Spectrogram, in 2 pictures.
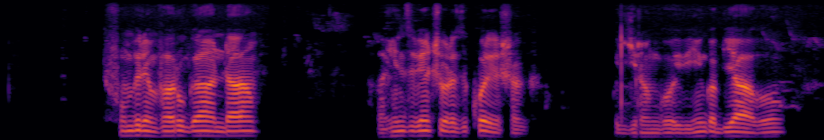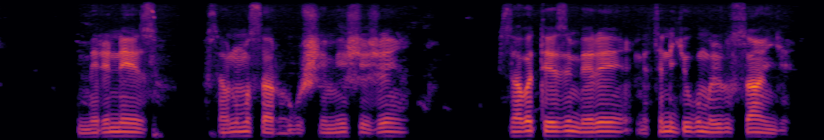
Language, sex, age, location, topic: Kinyarwanda, male, 50+, Musanze, agriculture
